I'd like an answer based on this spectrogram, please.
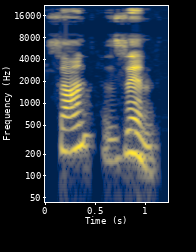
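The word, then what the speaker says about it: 三千: সান, সেন লেখা আছে সেনের ঘর, কিন্তু আমাদের উচ্চারণ কি হবে? সান জেন।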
